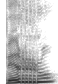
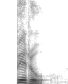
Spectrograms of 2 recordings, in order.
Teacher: le cas particulier du R à une seule vibration qu'on appelle r battu et que je représente par une sinusoïde réduite à une seule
